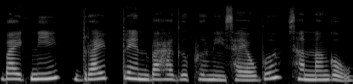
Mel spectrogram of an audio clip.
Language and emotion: Bodo, neutral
